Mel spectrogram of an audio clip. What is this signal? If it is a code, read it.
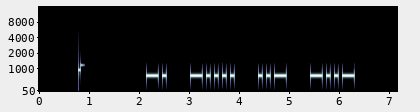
Morse code, heard as a keyed tone, about 15 wpm, spaced as for 11 wpm, 700 Hz. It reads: N6UX
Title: USA Call Signs - 4 Characters - 2x Character Spacing - 15wpm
